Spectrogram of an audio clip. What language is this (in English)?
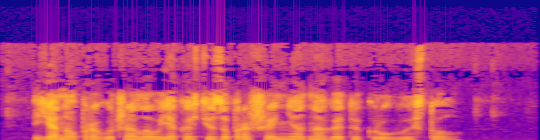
Belarusian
